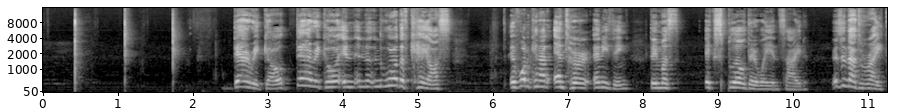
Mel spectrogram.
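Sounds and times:
hand claps: 0.4s - 2.0s
speech: 2.6s - 5.5s, 6.2s - 11.2s.

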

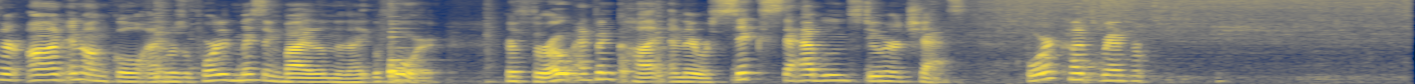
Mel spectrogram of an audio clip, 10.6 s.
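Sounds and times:
speech: 0.0s - 8.8s
hot water running from a tap: 7.2s - 10.6s.

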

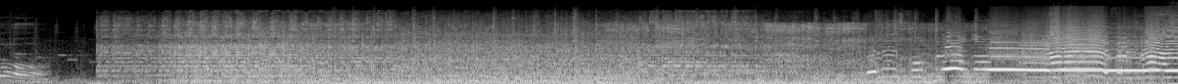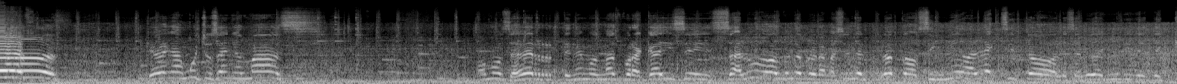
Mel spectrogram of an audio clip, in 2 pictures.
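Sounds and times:
horn blast sound effect: 1.0s - 12.5s
speech: 16.8s - 23.5s.

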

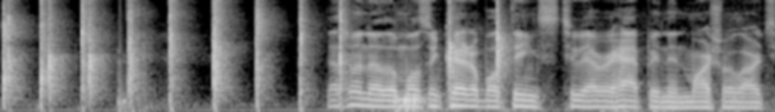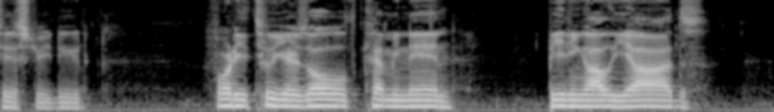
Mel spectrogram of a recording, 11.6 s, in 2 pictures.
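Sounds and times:
person clapping: 0.0s - 3.9s
speech: 2.4s - 6.6s, 7.4s - 9.3s, 10.0s - 11.2s.

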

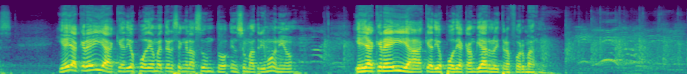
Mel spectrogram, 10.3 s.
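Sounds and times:
speech: 0.9s - 4.6s, 5.3s - 8.3s
audience applause: 8.5s - 10.3s.

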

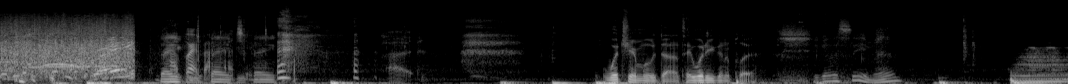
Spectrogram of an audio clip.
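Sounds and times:
crowd applause: 0.0s - 1.4s
laughter: 0.0s - 3.9s
speech: 1.6s - 3.1s, 6.0s - 9.1s, 10.1s - 10.5s.

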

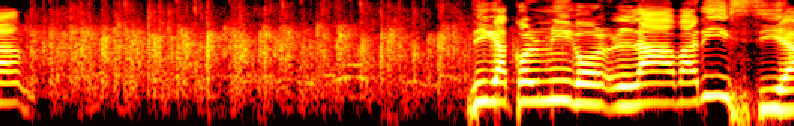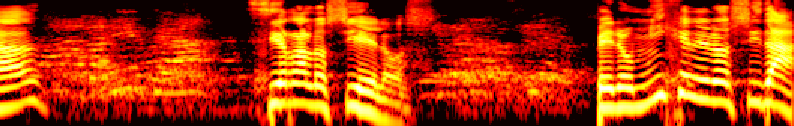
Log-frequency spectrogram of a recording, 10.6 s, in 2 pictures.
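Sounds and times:
audience applause: 0.0s - 3.5s
speech: 3.1s - 5.7s, 7.0s - 8.2s, 9.3s - 10.5s.

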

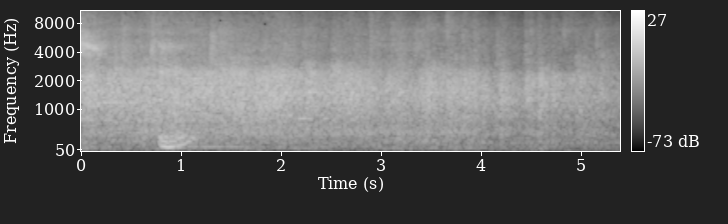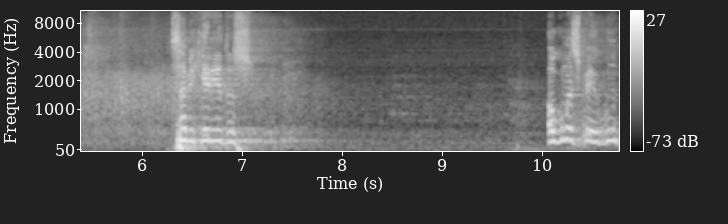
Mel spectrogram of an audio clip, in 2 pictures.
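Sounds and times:
audience applauding: 0.0s - 6.9s
low vocal tone: 0.7s - 1.2s
speech: 0.8s - 1.1s, 6.3s - 7.3s, 10.1s - 10.7s.

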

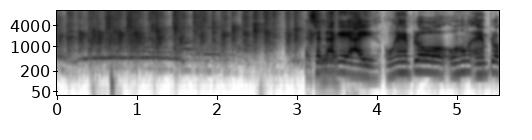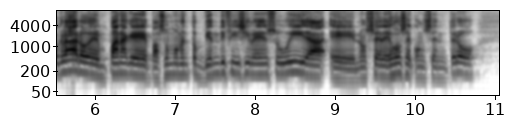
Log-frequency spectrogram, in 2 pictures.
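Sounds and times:
applause: 0.0s - 3.7s
speech: 3.1s - 10.9s.

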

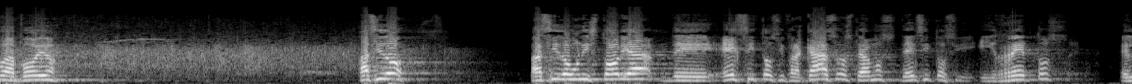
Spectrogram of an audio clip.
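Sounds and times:
speech: 0.0s - 0.7s, 3.6s - 4.2s, 5.3s - 11.3s
audience applause: 0.0s - 3.8s.

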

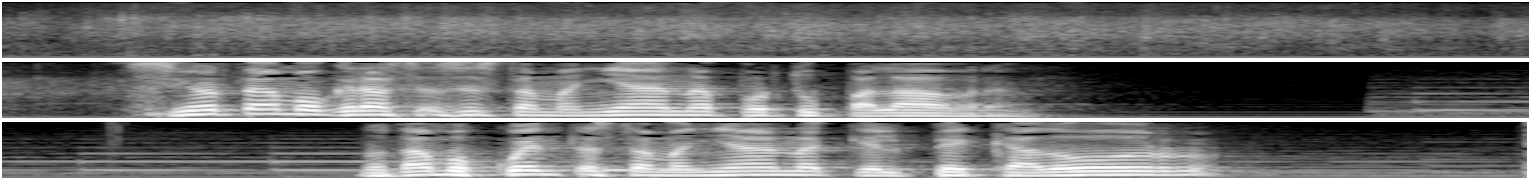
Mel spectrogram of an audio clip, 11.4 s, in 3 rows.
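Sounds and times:
audience applause: 0.0s - 4.1s
speech: 4.2s - 6.5s, 8.5s - 10.8s.

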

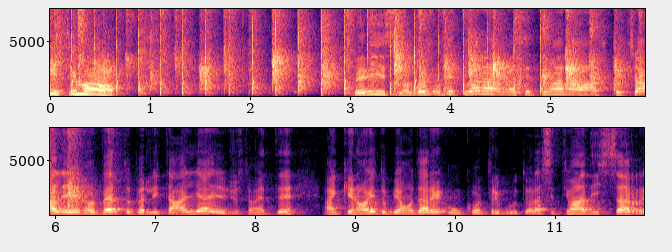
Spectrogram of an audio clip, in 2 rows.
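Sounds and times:
speech: 0.0s - 0.8s, 3.0s - 11.8s
audience clapping in time: 0.0s - 6.4s.

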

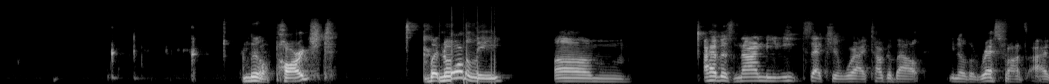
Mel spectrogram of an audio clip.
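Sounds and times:
person drinking water: 1.1s - 2.3s
speech: 2.4s - 3.4s, 4.2s - 6.4s, 7.0s - 10.4s.

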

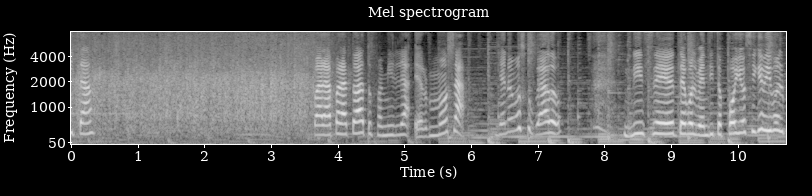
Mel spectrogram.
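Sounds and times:
speech: 0.0s - 0.6s, 3.6s - 10.7s
applause: 0.0s - 4.2s.

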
